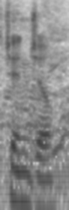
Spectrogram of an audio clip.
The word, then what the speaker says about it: Gingell: It's Gingell. You asked someone, I asked Colin just a moment ago, how do you pronounce it?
